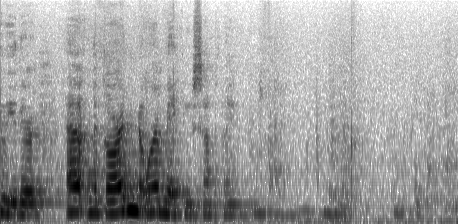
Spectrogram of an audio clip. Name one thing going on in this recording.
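An elderly woman speaks calmly and thoughtfully, close to a microphone.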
